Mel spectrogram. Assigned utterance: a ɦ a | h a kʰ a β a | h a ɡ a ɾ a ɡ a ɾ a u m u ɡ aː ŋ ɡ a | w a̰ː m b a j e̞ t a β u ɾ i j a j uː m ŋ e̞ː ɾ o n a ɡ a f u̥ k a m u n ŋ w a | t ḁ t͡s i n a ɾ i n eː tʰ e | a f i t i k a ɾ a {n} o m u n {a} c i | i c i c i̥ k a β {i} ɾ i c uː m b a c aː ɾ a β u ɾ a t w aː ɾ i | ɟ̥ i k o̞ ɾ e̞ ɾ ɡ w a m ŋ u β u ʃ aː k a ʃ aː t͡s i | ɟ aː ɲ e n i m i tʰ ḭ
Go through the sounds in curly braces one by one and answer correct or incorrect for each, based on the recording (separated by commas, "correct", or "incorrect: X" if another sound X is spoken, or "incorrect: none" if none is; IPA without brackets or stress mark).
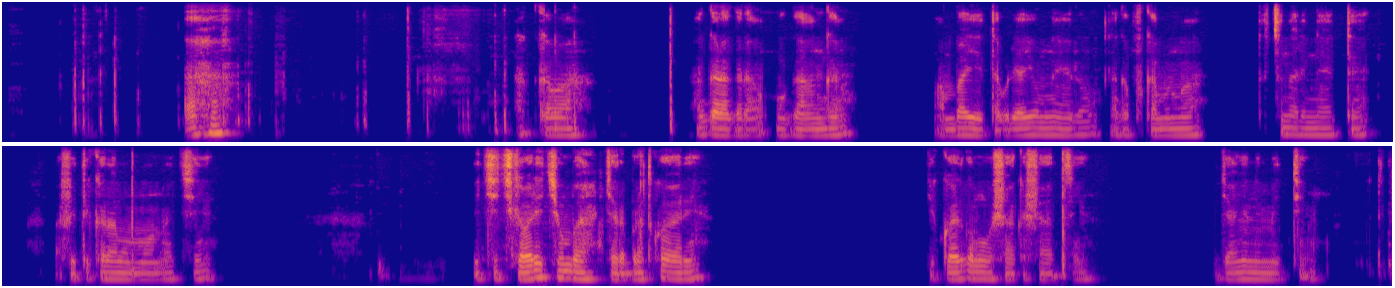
incorrect: m, correct, incorrect: a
